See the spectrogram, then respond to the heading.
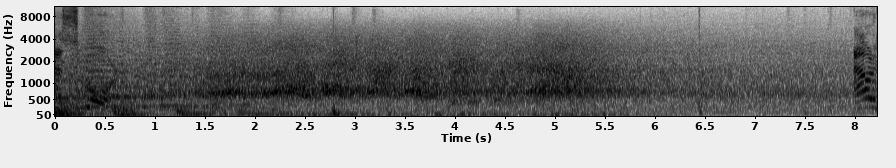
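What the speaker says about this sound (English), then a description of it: "this crowd is buzzing after that last score" In an NCAA college football video game, a stadium crowd roars after a touchdown in a sustained, broad wash of buzzing noise that slowly fades a little toward the end, with no commentary over it.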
